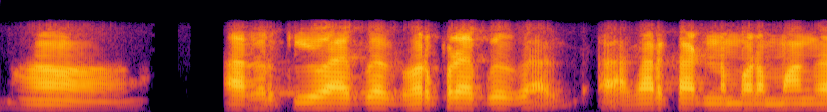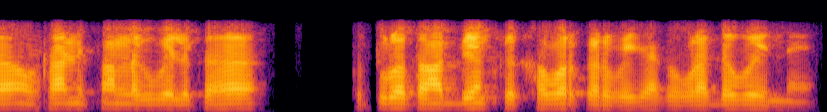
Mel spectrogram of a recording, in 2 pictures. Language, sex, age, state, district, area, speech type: Maithili, female, 30-45, Bihar, Supaul, rural, conversation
